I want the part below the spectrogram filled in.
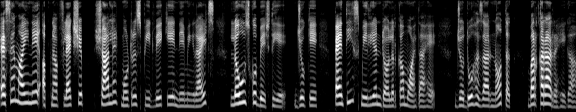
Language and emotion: Urdu, neutral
